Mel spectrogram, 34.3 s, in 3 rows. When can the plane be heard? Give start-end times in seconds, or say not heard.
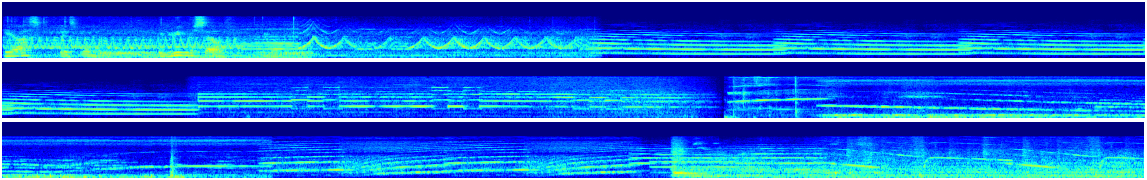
29.5-34.2.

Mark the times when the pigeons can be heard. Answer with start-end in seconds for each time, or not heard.
0.9-3.1, 29.6-31.6.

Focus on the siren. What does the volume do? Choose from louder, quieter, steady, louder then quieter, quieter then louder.
steady.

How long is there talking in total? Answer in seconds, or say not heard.
3 s.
